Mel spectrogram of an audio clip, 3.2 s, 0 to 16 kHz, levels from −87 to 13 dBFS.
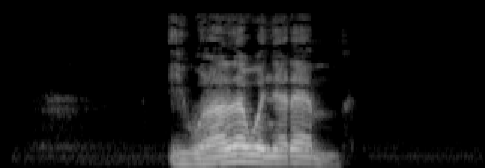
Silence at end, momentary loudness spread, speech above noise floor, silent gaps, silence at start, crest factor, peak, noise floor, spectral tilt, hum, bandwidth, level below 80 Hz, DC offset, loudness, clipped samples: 1.05 s; 16 LU; 60 dB; none; 1.15 s; 18 dB; -4 dBFS; -78 dBFS; -6.5 dB/octave; none; 11.5 kHz; -70 dBFS; under 0.1%; -18 LUFS; under 0.1%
